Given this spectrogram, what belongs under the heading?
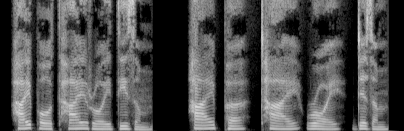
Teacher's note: Hy, p, ty, roy, diz, hypothyroidism. Stress ty and keep hypo soft.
